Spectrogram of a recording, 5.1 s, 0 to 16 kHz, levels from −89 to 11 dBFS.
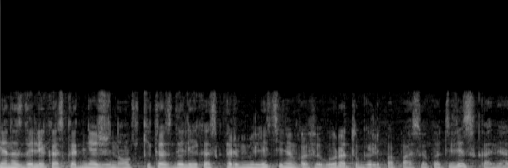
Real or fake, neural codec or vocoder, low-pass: fake; codec, 16 kHz, 16 kbps, FreqCodec, larger model; 7.2 kHz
